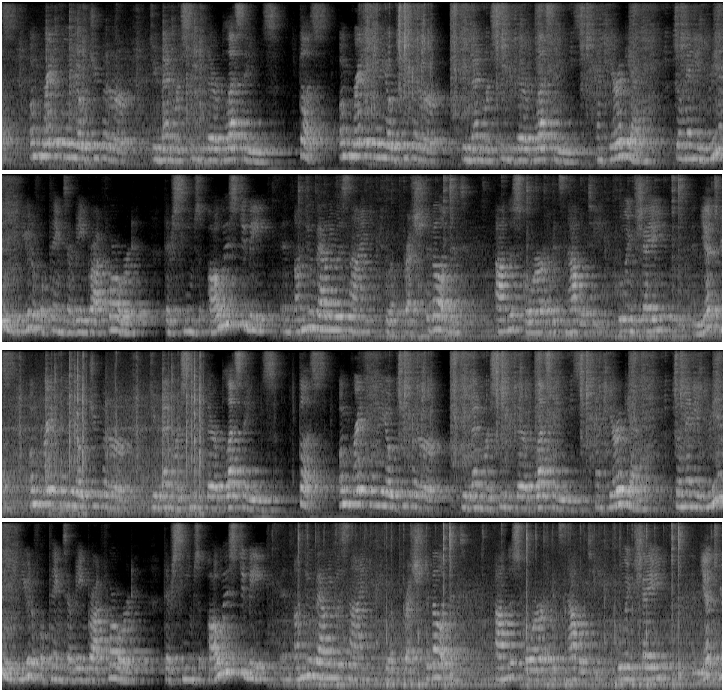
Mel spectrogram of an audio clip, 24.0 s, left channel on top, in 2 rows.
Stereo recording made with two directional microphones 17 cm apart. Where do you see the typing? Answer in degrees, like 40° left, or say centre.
70° right.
